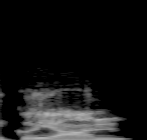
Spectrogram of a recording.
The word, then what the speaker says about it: ज्ञान: अब देखिए ज्ञ का उच्चारण हिंदी में आधा ग और य होता है, जैसे ज्ञान, इस शब्द का उच्चारण ज्ञान भी किया जाता है, यानी आधा ग यान है, ज्ञान भी किया जाता है।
